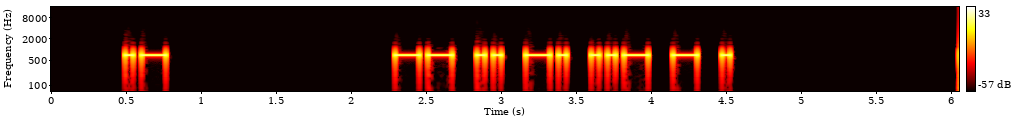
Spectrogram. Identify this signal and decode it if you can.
Morse code, heard as a keyed tone, about 22 wpm, 700 Hz. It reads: A MINUTE
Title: 4x Word-Spacing - Sentences from Top 500 Words - 22wpm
